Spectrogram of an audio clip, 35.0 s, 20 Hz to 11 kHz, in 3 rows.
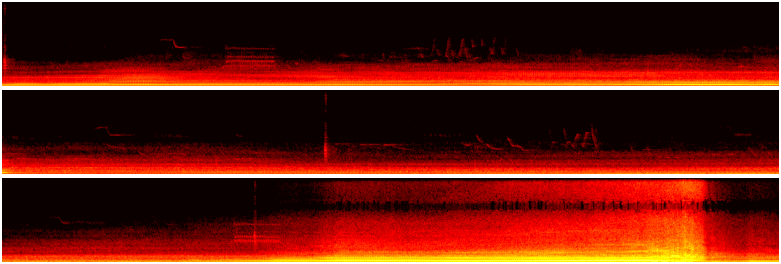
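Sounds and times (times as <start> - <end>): car engine revving with misfire: 26.0 - 34.3.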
